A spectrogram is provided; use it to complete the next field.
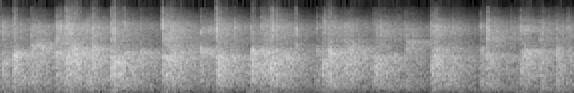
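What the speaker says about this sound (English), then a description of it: "please be a standing and clapping ovation for him" An audience claps steadily and loudly, many hands at once in a dense, continuous burst of applause.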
